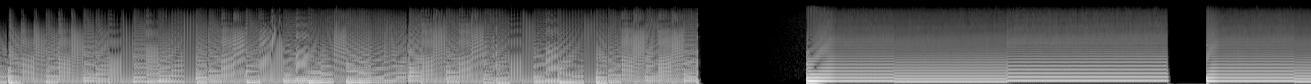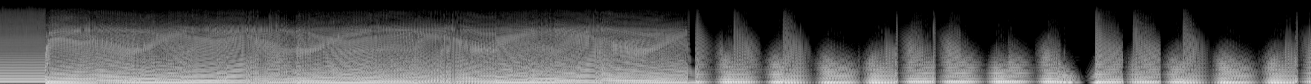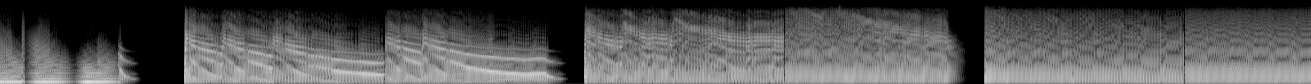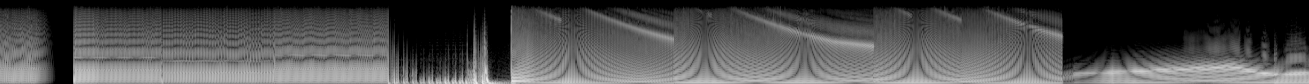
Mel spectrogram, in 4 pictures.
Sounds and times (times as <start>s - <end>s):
Synthesizer: 0.0s - 7.0s, 8.1s - 21.3s, 26.0s - 39.0s, 44.5s - 52.4s.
